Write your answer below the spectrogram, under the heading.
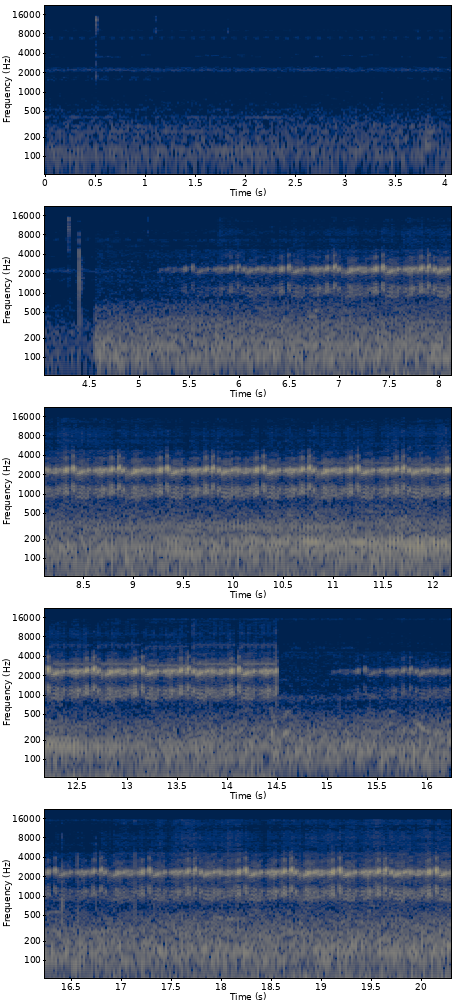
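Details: Frogs near mossy wet rocks with snails: after four quiet seconds, a steady pulsed, rattling trill at a mid-high pitch starts, with a lower harmonic band. It drops briefly near fifteen seconds, then resumes over a constant rushing background noise.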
